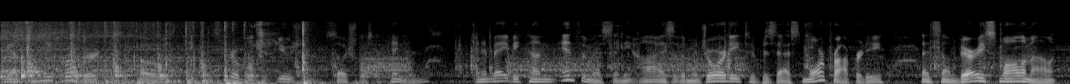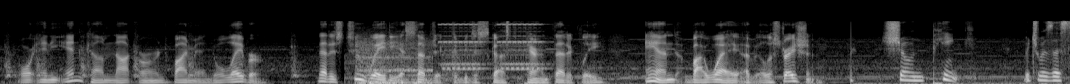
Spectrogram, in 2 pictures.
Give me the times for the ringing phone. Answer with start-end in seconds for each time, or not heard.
14.2-16.2.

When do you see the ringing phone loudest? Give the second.
16 s.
